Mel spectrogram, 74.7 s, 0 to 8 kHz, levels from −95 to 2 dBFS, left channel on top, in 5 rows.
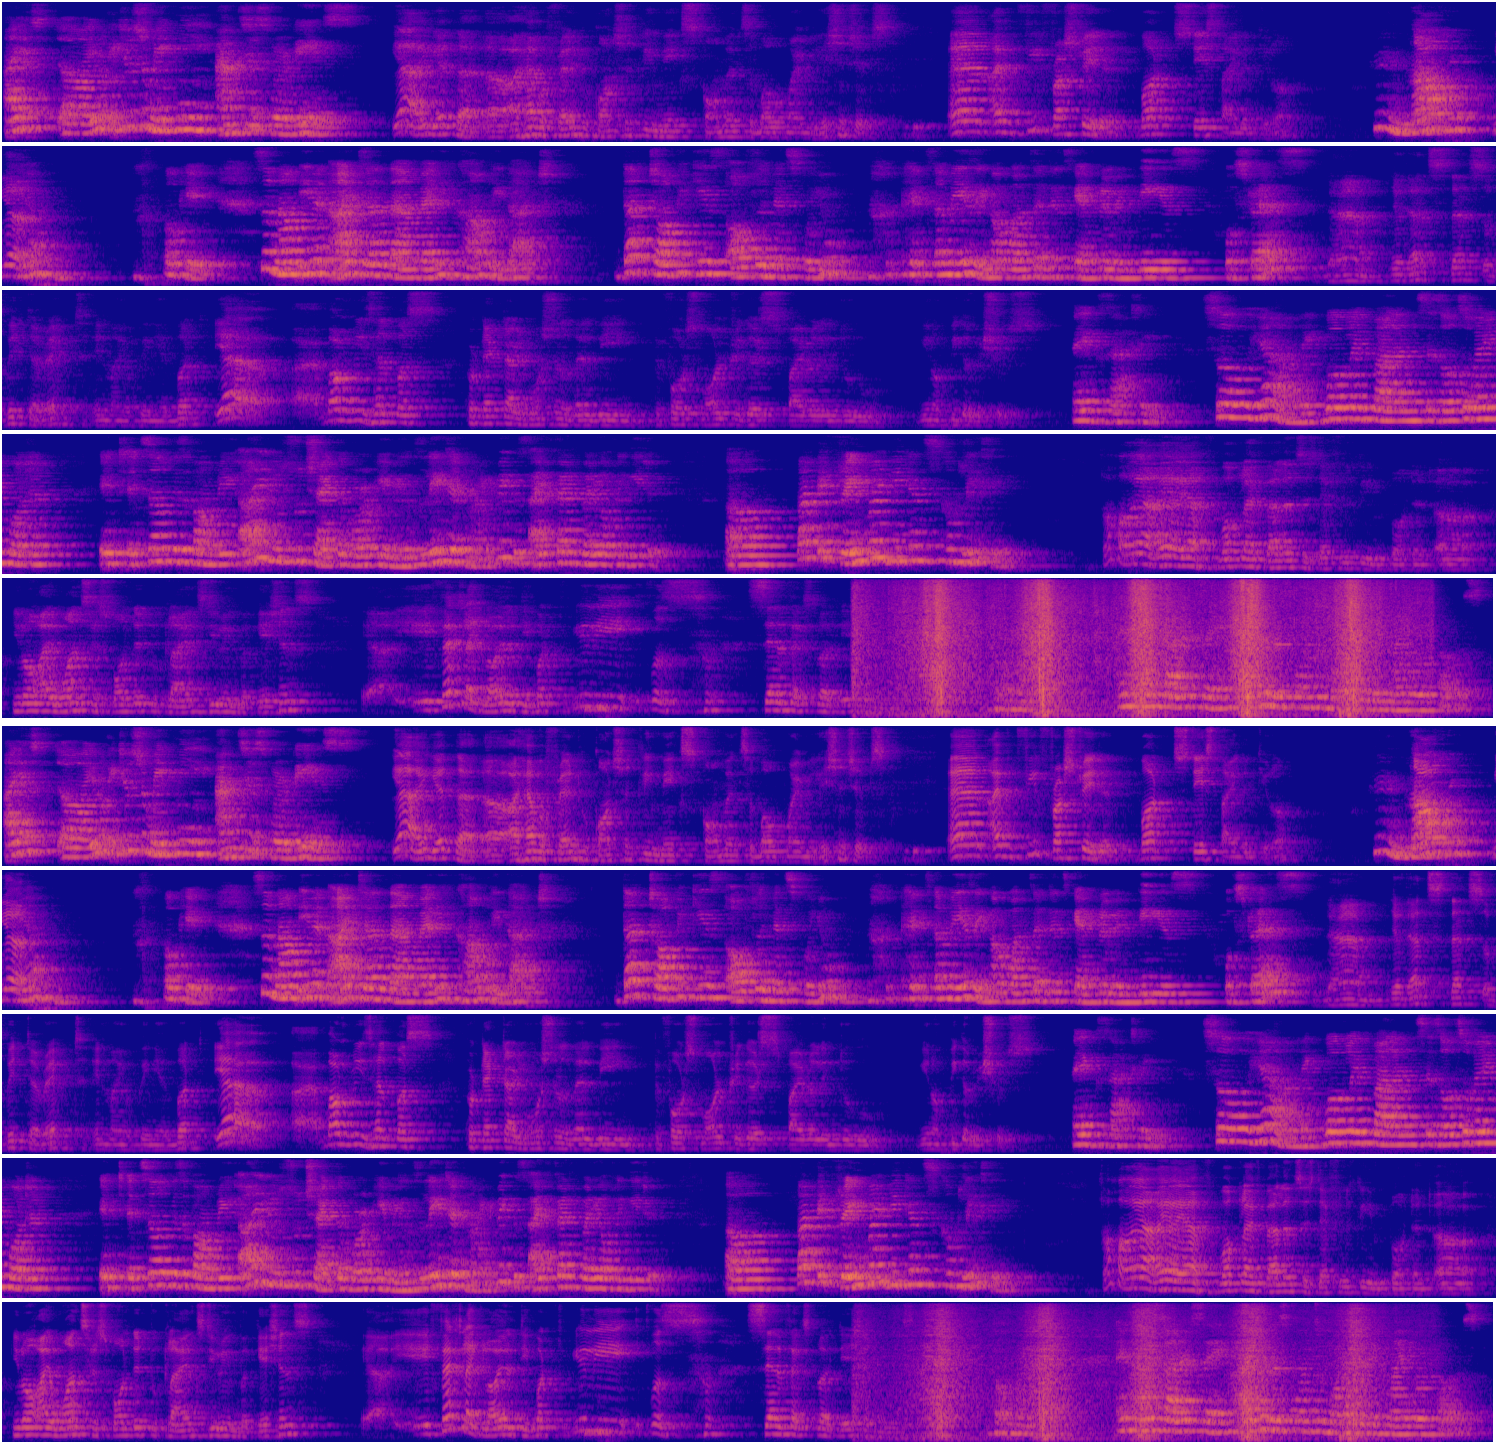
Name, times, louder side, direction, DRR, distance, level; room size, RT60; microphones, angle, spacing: voice 1, 0.0-3.5 13.7-14.6 15.1-15.4 16.2-20.4 21.1-26.8 27.2-27.9 40.6-41.5 41.9-45.4 45.8-51.4 52.0-55.0 65.7-65.8 69.6-74.5, equal, 30° right, -5 dB, 1.4 m, -40 dB
voice 2, 3.9-8.8 9.1-12.8 14.0-14.6 14.9-15.3 28.0-34.2 34.5-38.6 39.0-40.2 55.8-59.5 59.9-62.8 63.3-69.1, right 3 dB, 45° right, 3 dB, 0.8 m, -49 dB
sound 1, 68.2-74.1, left 8 dB, 60° left, 0.3 m, -39 dB
8.2 x 4.7 x 2.9 m, 1.0 s
head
